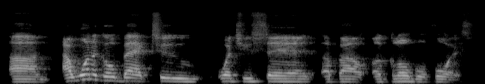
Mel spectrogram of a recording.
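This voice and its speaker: A man's voice: mid-range voice, fairly bright tone. Man, host, polite, hesitant, ums, questions. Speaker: interviewer, host. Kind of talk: interview questions.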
